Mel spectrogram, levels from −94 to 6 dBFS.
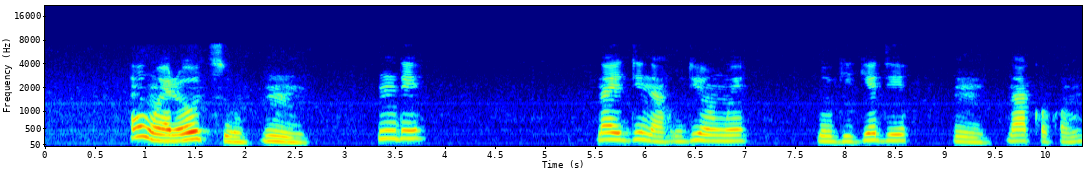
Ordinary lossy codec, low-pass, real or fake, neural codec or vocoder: none; 7.2 kHz; real; none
